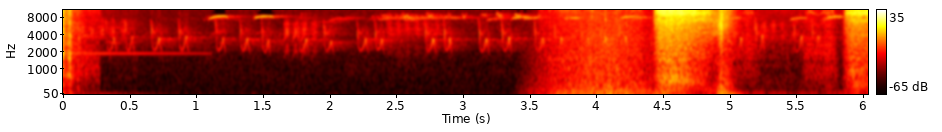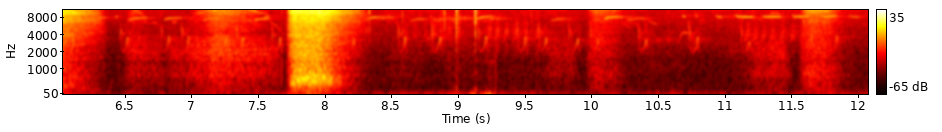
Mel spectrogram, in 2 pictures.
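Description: Small birds chirping in repeated short high notes. From about three and a half seconds in, a low rumble sets in, along with several short noisy bursts, the loudest near eight seconds.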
